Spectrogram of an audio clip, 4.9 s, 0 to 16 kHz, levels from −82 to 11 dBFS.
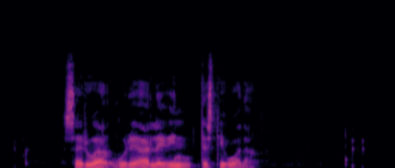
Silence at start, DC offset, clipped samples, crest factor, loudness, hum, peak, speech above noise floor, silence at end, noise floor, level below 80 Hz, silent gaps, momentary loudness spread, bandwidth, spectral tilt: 0.8 s; under 0.1%; under 0.1%; 18 dB; -31 LUFS; none; -16 dBFS; 44 dB; 1.75 s; -75 dBFS; -88 dBFS; none; 8 LU; 11 kHz; -4 dB/octave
